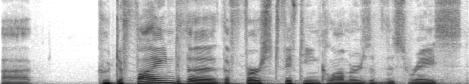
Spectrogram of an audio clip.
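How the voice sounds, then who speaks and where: A man's voice: medium pitch, expressive, measured pace, warm tone. A man giving conversational live sports commentary on a race, thinking aloud and correcting himself as he goes.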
